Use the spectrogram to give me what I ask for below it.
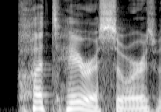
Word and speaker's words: pterosaurs: So today we are talking about pterosaurs, and that's spelled like pterosaurs with that silent P at the beginning.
